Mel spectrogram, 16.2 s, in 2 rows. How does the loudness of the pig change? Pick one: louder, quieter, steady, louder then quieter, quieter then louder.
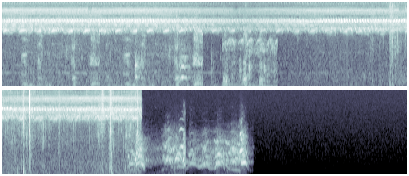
louder.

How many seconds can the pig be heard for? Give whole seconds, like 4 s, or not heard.
5 s.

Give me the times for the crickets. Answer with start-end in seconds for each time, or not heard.
0.0-10.9.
